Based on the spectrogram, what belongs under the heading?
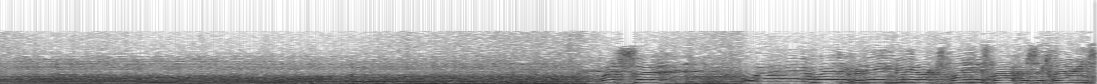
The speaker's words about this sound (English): Here comes the garbage truck back from his run.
